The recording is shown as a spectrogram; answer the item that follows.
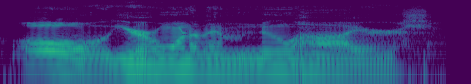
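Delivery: burly put-on orc character voice. Game master voicing an orc looking down at a player, burly orc voice. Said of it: "The burly orc looks down at you and with its long tusks begins to speak".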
